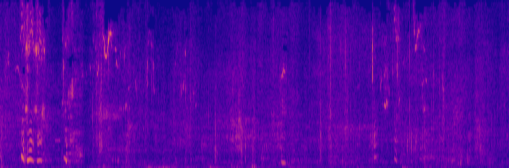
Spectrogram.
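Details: African wild dogs at feeding give a few short, high, squeaky twittering calls over a rough, noisy background.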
